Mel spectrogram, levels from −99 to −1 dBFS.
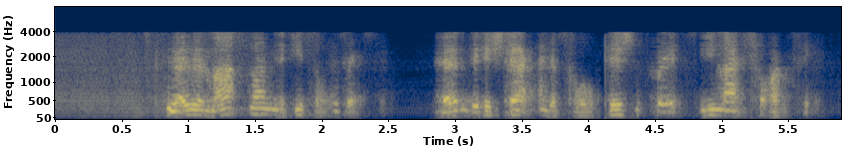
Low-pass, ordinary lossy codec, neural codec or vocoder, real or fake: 7.2 kHz; AAC, 16 kbps; codec, 16 kHz, 0.5 kbps, FreqCodec, smaller model; fake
